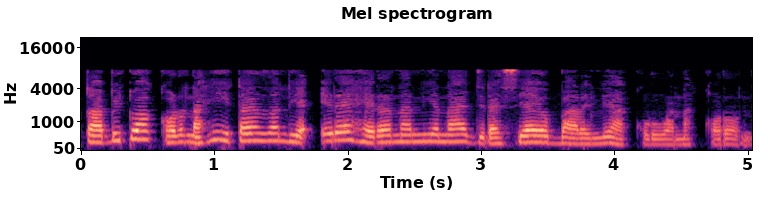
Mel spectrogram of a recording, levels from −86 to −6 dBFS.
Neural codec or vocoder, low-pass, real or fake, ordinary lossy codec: none; 19.8 kHz; real; AAC, 24 kbps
